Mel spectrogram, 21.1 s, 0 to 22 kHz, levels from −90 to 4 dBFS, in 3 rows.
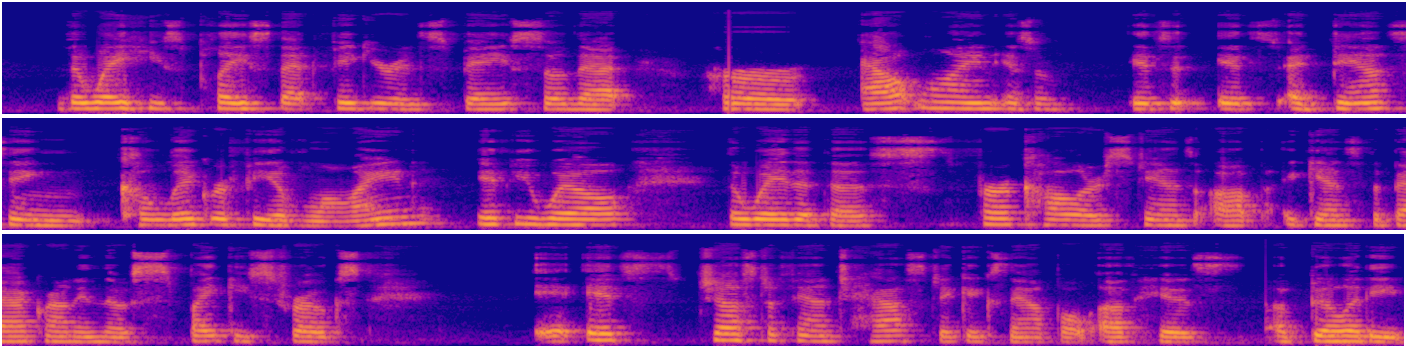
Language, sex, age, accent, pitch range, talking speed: English, female, 50-69, American, 175-205 Hz, 135 wpm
